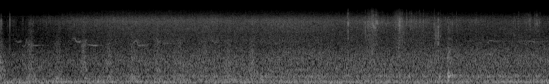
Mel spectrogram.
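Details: Honey bees in an opened beeyard hive during a beginner's inspection that found a laying queen, honey, capped brood and larvae, filmed on a Canon Rebel T6: a steady, dense low hum with faint clicks and rustles over it.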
